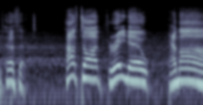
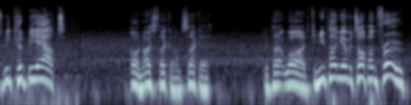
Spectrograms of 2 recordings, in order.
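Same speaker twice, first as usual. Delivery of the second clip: ordinary delivery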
